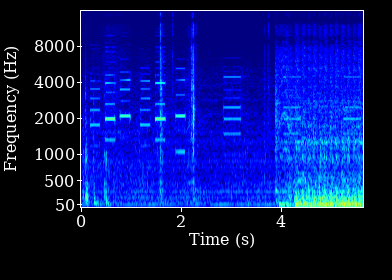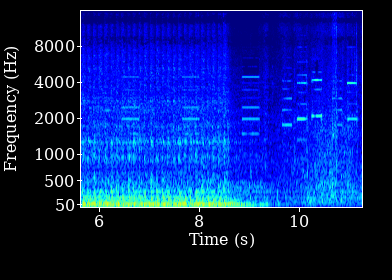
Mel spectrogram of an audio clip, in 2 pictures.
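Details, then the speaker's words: Pontiac GTO from a clip of last year's identical fault: the fuel pump is heard running, a chime sounds, then about five seconds of steady cranking that never catches. Crank, no start from no fuel pressure. "Don't start. No fuel pressure."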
